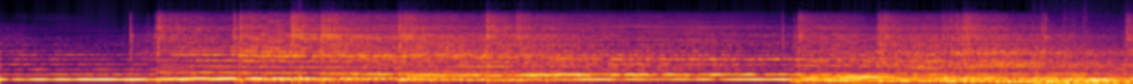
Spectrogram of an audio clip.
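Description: Film score music: sustained droning notes with an echoing, effects-treated, guitar-like tone. The texture changes about two seconds in and again around ten seconds in.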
